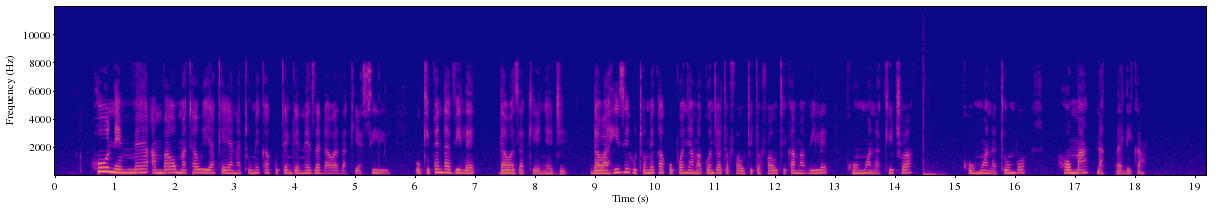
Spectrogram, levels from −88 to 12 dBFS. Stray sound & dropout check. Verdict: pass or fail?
fail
